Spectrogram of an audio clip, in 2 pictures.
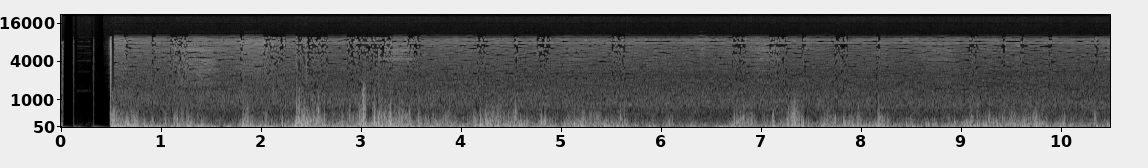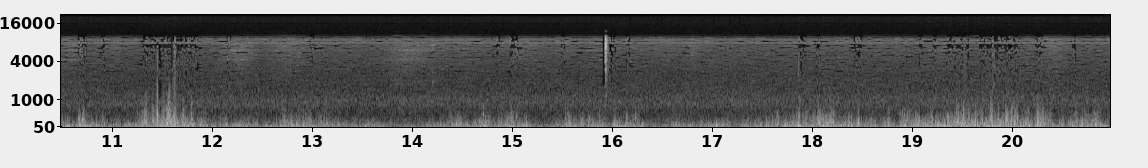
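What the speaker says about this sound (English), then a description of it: "Pretty windy out here" Gusty outdoor wind buffets the microphone in low rumbling bursts, rising and falling throughout with no one speaking.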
